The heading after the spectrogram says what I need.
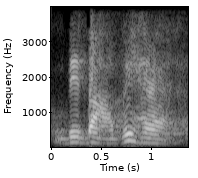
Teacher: لا، البه دي والبه دي مرققة، والعين دائما مرققة بالبعبع كده، الضاد هي اللي مفخمة ومكسورة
